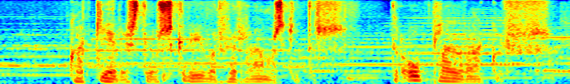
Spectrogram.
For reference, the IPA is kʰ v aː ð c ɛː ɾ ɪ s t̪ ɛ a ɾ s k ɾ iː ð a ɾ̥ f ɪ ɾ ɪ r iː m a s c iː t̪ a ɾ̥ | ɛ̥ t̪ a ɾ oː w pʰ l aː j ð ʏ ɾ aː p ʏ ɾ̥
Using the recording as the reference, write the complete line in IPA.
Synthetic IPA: kʰ v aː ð c ɛː ɾ ɪ s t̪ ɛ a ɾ s k ɾ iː v a ɾ̥ f ɪ ɾ ɪ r aː m a s c iː t̪ a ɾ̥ | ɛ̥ t̪ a ɾ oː w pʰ l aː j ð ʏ ɾ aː k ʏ ɾ̥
